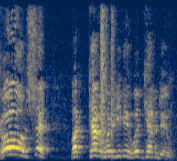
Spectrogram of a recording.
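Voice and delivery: loud, high mock-shocked yelling; shocked crowd outcry. Everyone reacting to Kevin's mess, shocked outcry. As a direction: exclaim it like a whole alarmed family.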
